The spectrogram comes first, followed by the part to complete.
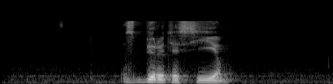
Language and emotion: Russian, angry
